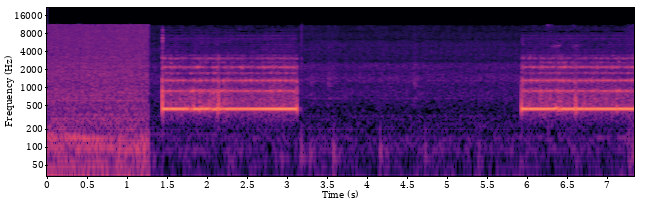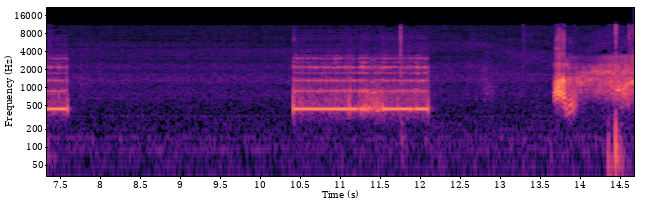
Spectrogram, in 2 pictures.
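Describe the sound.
Steady, buzzy telephone ringing tones sound on the line as a call is placed to Yaoundé: three evenly spaced tone bursts of about a second and a half each, with quiet gaps between, then a brief noisy burst at the end.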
